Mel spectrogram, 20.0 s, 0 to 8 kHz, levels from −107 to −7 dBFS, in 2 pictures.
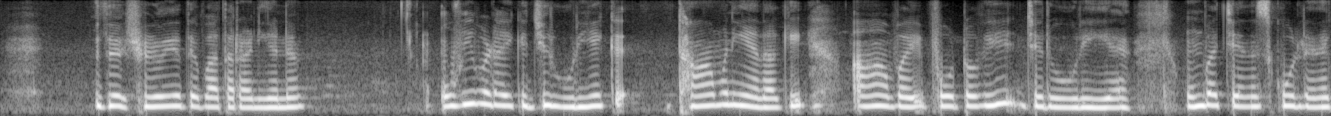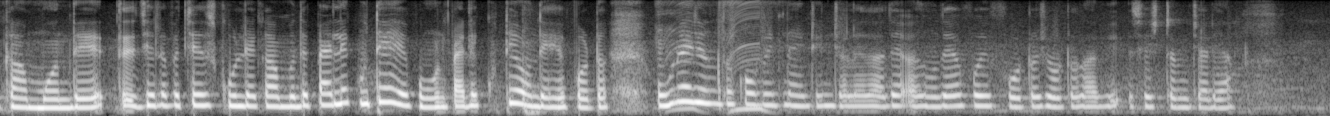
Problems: none marked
